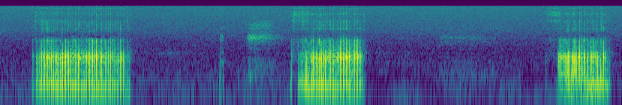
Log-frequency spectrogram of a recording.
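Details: A sleeping dog snoring: three loud, buzzing snores about every four seconds, with quiet pauses and faint small sounds between them.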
